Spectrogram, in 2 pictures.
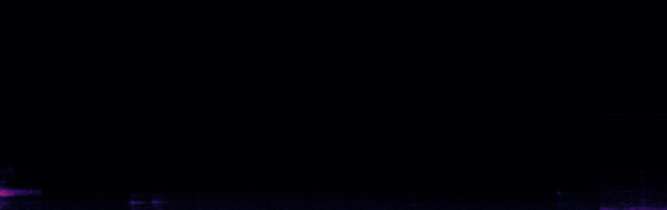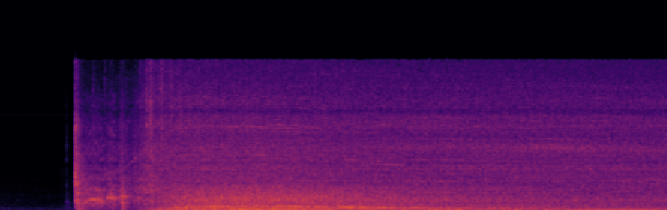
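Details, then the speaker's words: Engine starts after a damaged air intake hose was repaired, revs briefly, then settles to a steady, even idle in the normal range with no hiss or sucking; it is not idling high, so there is no vacuum leak and the earlier issue is gone. "okay as we saw there everything sounds good the rpms are idling nice not idling high which would normally be indicative of a vacuum leak"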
